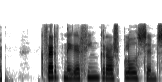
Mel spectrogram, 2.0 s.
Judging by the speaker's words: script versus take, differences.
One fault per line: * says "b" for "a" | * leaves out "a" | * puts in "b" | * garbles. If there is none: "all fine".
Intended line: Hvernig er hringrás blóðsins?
all fine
